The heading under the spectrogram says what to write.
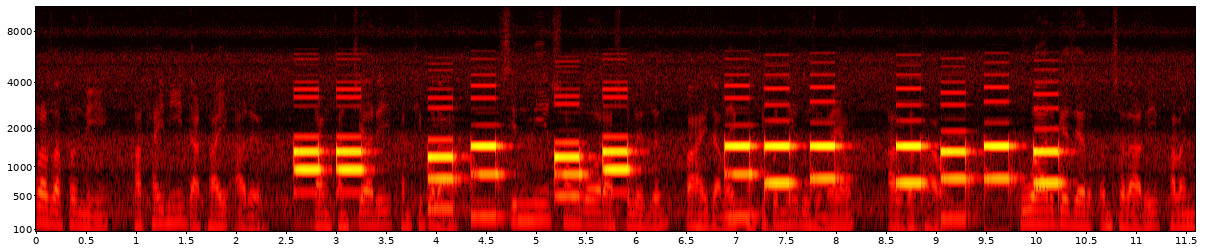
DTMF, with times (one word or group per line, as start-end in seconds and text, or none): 2.6-3.2 00
3.9-4.6 49
5.2-5.9 70
6.9-8.0 936
8.6-10.2 3562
